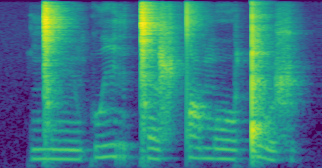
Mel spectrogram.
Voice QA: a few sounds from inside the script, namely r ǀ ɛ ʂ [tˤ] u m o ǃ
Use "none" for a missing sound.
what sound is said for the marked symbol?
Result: tˤ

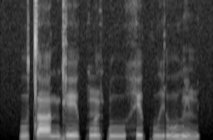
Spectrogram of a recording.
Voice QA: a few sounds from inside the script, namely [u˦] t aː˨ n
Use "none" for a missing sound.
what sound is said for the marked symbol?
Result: u˦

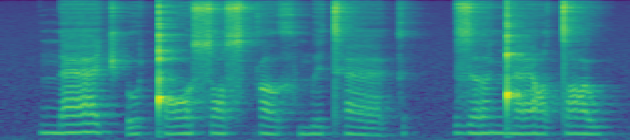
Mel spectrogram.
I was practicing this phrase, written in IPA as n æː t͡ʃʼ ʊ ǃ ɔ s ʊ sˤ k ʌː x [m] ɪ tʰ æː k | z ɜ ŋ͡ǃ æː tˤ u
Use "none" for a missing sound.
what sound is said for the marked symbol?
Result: m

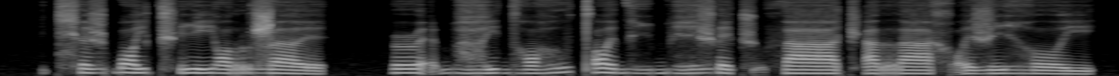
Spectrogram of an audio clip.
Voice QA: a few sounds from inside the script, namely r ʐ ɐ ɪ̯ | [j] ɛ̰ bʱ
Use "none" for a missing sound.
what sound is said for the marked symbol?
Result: ɹ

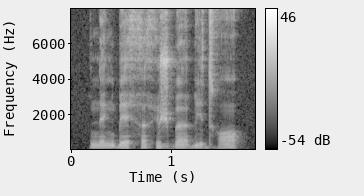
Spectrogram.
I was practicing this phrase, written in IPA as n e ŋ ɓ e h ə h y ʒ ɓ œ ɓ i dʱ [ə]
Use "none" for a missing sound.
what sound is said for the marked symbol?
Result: ɔ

